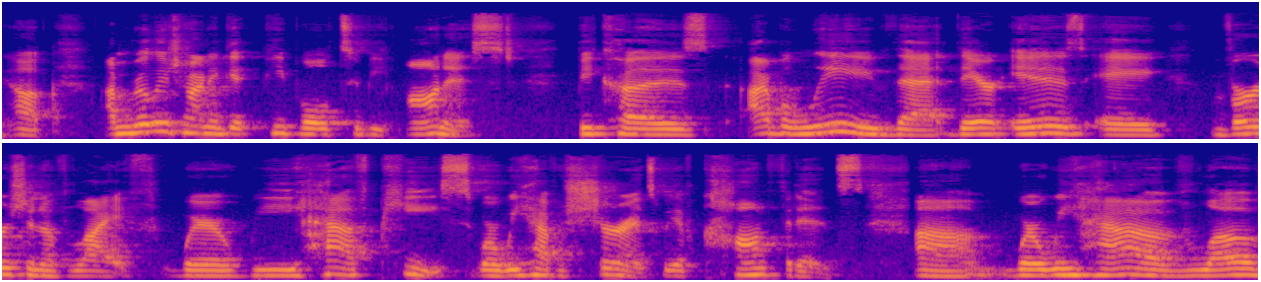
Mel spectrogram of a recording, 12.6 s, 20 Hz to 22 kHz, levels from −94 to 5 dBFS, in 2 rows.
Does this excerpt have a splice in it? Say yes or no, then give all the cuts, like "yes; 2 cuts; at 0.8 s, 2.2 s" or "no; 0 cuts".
yes; 1 cut; at 10.8 s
